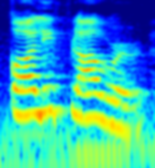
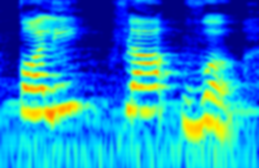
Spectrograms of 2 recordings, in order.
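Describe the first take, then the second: First: The final R is pronounced. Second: The final R is silent. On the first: "if you're working on your American pronunciation, then you can call it cauliflower" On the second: "if you're working on your Indian pronunciation, then call it cauliflower. Last R is silent here"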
